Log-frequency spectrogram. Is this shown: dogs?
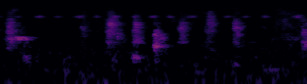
yes

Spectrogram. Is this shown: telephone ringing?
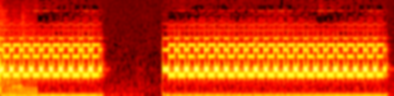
yes

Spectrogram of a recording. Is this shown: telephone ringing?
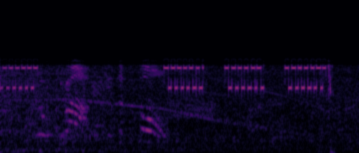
yes

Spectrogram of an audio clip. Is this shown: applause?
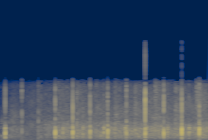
yes

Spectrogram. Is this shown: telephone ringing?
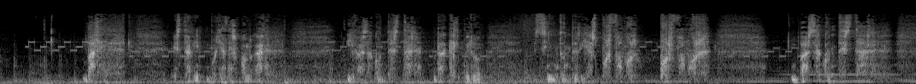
yes

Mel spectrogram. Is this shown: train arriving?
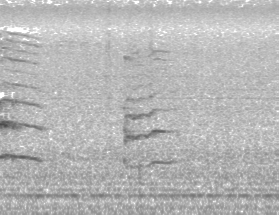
no

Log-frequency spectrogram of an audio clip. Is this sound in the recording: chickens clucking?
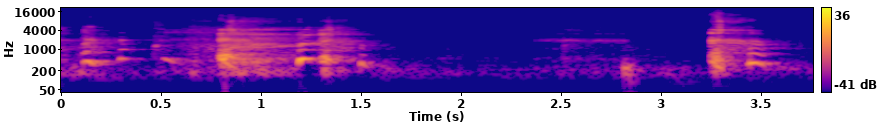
no

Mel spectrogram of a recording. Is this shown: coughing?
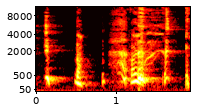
yes

